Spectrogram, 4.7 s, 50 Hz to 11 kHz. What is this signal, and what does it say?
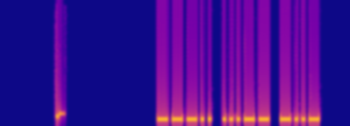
Morse code, heard as a keyed tone, about 25 wpm, 700 Hz. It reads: 83X
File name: Three Letter-Number Combinations - 25wpm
